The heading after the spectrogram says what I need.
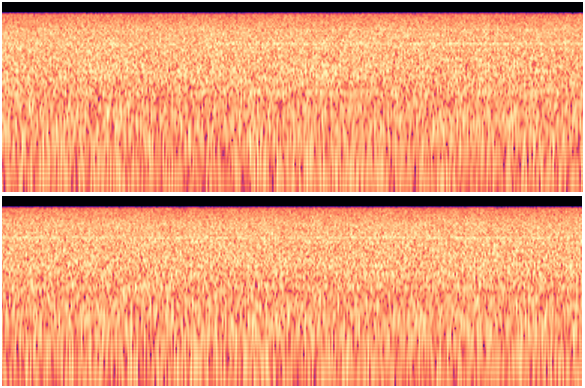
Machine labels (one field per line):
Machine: pump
